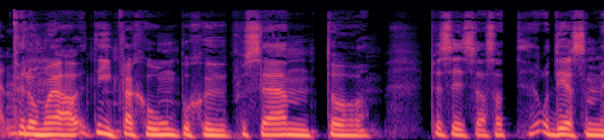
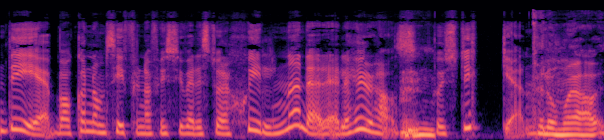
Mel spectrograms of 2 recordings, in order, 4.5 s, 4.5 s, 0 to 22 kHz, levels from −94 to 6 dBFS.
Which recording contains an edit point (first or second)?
second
